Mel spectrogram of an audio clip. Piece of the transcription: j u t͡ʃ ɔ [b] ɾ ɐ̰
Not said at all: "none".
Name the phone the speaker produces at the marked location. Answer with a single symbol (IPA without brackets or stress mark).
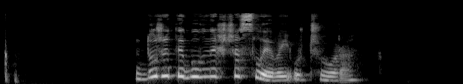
none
